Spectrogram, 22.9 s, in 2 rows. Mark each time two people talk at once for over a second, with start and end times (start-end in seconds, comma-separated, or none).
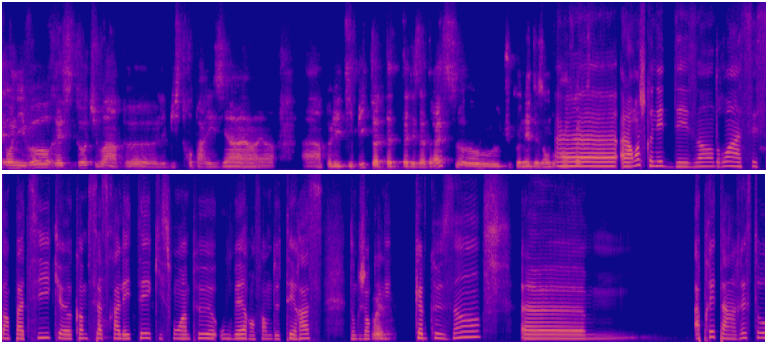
none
